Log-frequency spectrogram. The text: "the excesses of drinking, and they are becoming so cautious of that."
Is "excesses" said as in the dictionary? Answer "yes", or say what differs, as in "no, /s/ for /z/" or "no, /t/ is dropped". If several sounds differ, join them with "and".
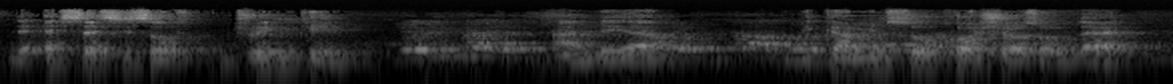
no, /s/ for /z/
